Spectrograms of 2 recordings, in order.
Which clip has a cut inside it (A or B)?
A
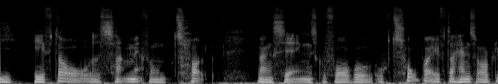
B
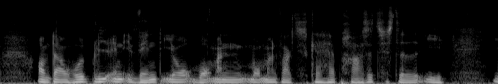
A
